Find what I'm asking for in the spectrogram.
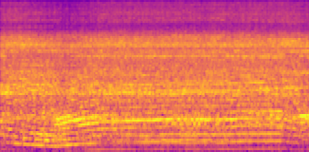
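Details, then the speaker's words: Cheap two-stroke trimmer/edger, restarted with the choke engaged after failing without it: it fires and holds a steady, even, high-pitched buzz without dying or surging, running normally. "Start back up. Hey, that's all right."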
